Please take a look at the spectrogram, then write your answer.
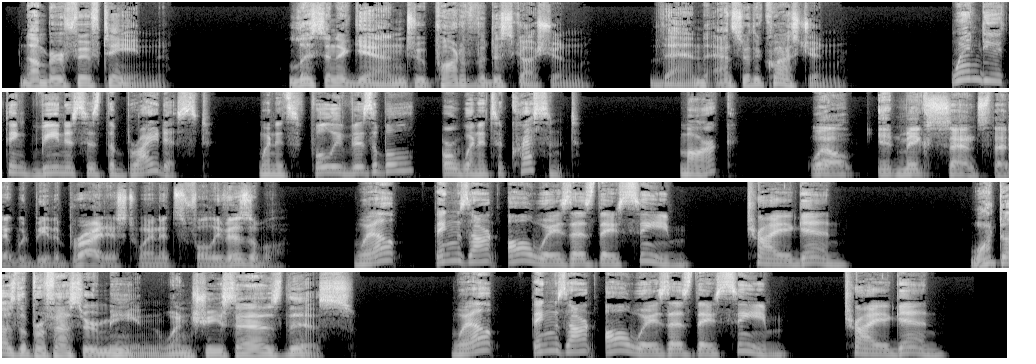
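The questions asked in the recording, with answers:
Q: What does the professor mean when she says this?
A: Mark's answer is wrong; Venus is not brightest when fully visible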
